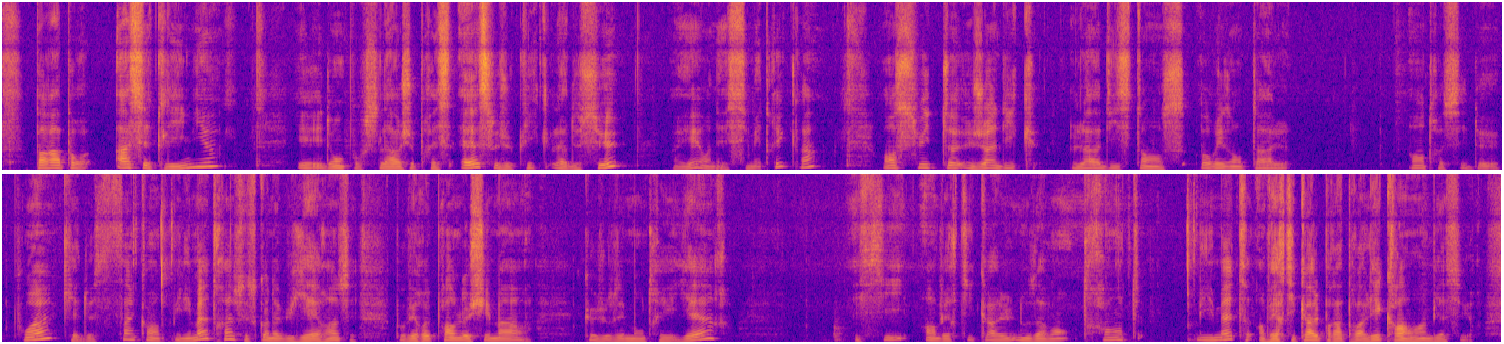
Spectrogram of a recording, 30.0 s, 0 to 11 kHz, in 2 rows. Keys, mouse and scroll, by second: 2.2 click, 5.3 s, 7.2-8.0 typing, 7.5-9.0 drag, 12.0 click, 13.8-16.0 drag, 16.2-16.5 typing, 16.6 Return, 18.8 click, 19.2-19.8 typing, 20.7-21.7 drag, 23.0 click, 24.9-26.0 drag, 24.9 typing, 26.0-26.9 typing.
